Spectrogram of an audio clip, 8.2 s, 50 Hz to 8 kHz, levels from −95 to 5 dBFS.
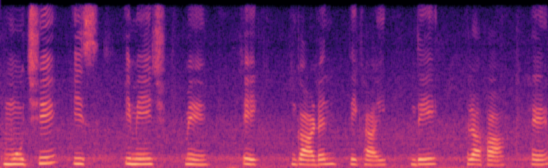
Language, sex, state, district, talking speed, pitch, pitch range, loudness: Hindi, female, Madhya Pradesh, Dhar, 75 wpm, 235 Hz, 225-245 Hz, -16 LUFS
